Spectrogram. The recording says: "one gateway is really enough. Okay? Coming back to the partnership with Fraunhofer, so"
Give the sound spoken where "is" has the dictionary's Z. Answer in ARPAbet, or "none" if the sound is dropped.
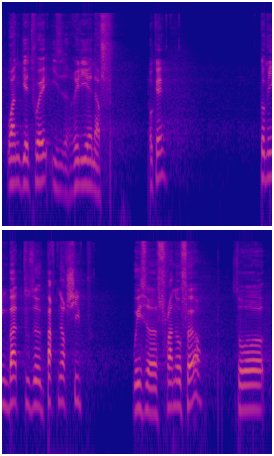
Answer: Z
